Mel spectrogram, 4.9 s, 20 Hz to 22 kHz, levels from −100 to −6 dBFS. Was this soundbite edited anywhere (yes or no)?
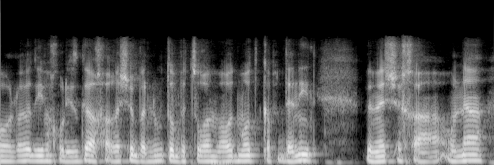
no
